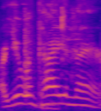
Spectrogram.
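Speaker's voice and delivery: high-pitched shouting call. Player voicing Clovis in a tabletop game, Clovis yelling. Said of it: "He's just gonna yell".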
